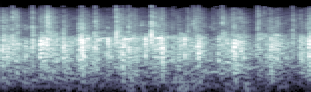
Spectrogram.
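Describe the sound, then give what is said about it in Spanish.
Studio audience applause for departing guests at the end of a show: a dense, steady wash of many hands clapping at even loudness throughout, with no talking over it. “Un aplauso para ellos.”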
